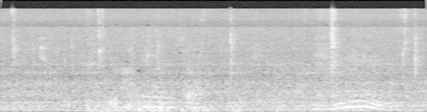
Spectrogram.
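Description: Indistinct voices talking quietly, over a low steady hum, with a couple of faint short clicks.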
